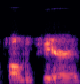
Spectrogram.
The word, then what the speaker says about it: Palmatier: you were close it's just Joshua Palmatier.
